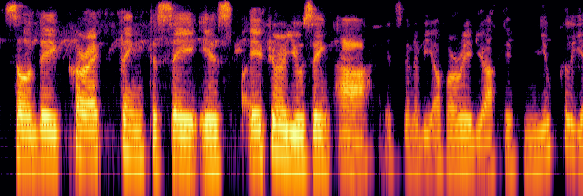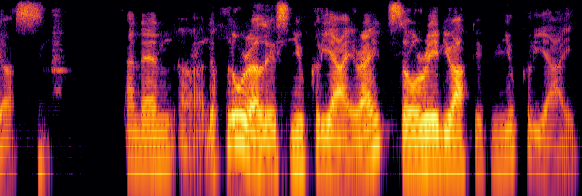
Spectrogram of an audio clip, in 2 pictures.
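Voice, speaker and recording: Teacher for an online class, man, mid-pitched, questioning tone, muffled lo-fi call audio. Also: unhurried, a bit bright, slight background noise. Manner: questioning, calls on students by name. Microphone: video call.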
